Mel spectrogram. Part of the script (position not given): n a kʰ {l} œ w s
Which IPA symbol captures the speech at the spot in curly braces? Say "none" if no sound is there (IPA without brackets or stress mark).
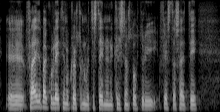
l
